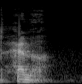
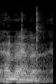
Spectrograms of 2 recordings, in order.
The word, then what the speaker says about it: Henne: I'm glad you've already said henna. – Yeah. – Because that's what I'm going to pronounce it as now. – Yeah. – Because I've heard it hen. – Hen is incorrect, yeah. – Right, so it is henna.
